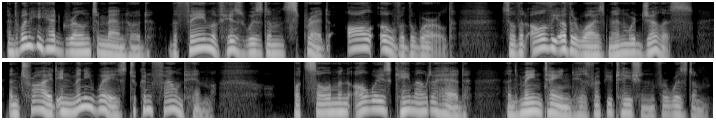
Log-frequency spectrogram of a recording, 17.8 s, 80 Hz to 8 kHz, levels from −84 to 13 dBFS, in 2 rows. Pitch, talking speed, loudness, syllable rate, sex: 130 Hz, 155 wpm, -21 LUFS, 4.3 syllables/s, male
